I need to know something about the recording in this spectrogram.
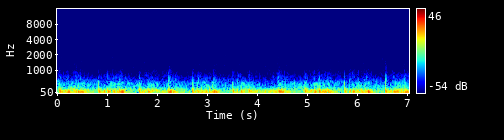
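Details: Patient with atrial fibrillation and double mitral lesion: irregularly irregular heartbeats near 75 per minute with a low rumbling murmur filling the gaps between beats, mitral stenosis and regurgitation with atrial fibrillation.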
